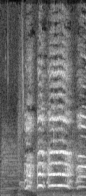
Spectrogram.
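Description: A farm rooster crows loudly and close by, one full cock-a-doodle-doo call with a few clucks at the start, heard on its own.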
